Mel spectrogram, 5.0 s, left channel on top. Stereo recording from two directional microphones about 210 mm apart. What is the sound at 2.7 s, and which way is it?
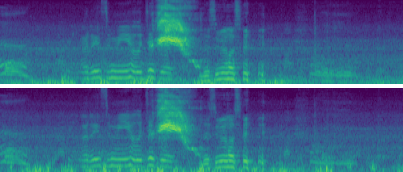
Speech, 35° right (ahead or behind).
